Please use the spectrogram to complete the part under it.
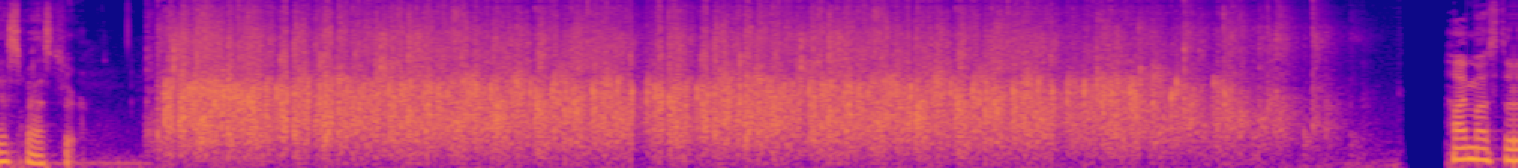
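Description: A large audience applauds steadily, then the clapping fades.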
